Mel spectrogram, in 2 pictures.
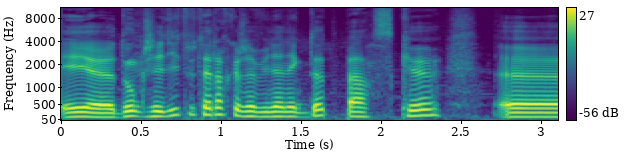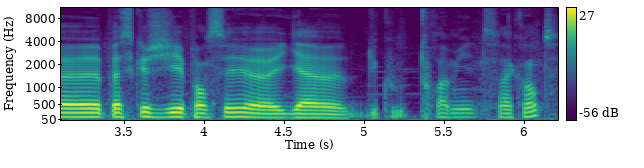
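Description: A man at a medium pitch, talking at a fairly quick pace with ordinary pitch variation and big swings in loudness. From western France, near Nantes. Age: 30s. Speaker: musician. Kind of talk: radio interview. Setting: radio studio, live. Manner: halting, many fillers and repetitions.

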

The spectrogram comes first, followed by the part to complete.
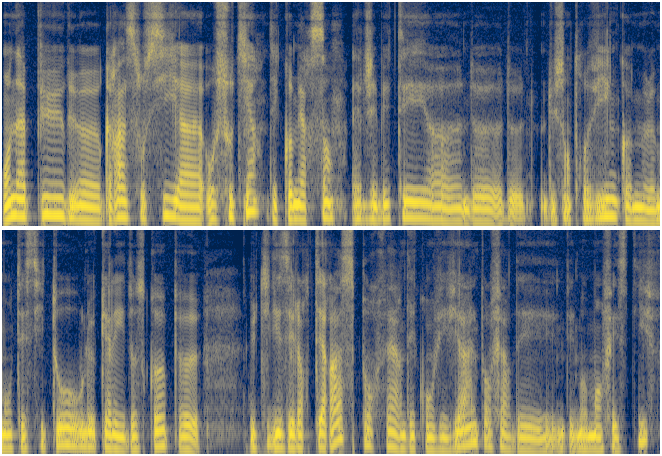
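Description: A man speaks with a dark, mellow tone and ordinary pitch variation, recorded with a dry, close sound and no echo. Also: medium pitch for a man, fairly slow pace. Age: 60s. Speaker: LGBT association president. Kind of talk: radio interview.

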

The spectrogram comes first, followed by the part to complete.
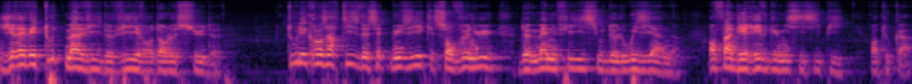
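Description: With lively intonation, a man speaks at a moderate pace in an ordinary speaking voice of medium pitch. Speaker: radio host. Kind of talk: radio DJ patter introducing tracks between songs. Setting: radio studio broadcast.

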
